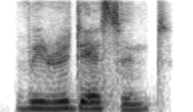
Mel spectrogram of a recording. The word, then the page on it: viridescent: Indian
